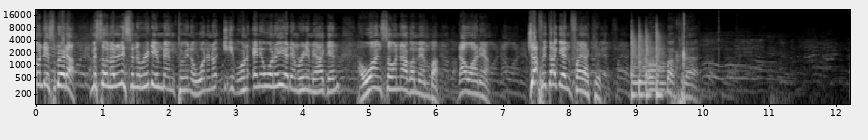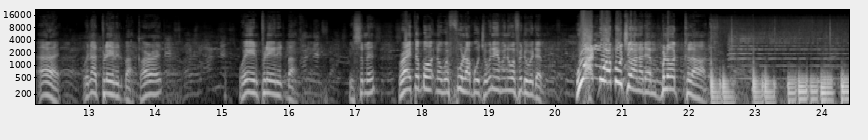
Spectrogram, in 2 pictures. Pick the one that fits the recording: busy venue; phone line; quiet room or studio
busy venue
